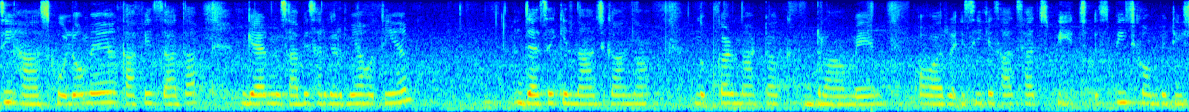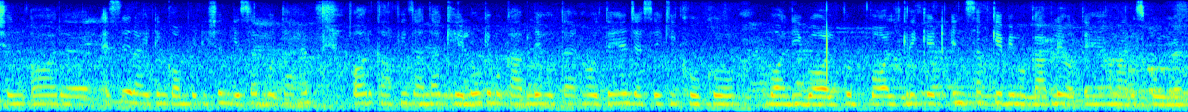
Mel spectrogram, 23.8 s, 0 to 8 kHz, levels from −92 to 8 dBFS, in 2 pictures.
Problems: constant background noise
